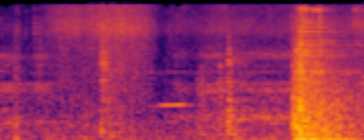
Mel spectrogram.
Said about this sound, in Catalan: De nit, l'Esteve obre la portella de Palau per donar pas a la Regina.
